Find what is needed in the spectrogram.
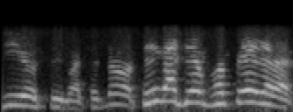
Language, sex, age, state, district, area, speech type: Bengali, male, 45-60, West Bengal, Uttar Dinajpur, rural, conversation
